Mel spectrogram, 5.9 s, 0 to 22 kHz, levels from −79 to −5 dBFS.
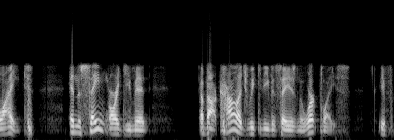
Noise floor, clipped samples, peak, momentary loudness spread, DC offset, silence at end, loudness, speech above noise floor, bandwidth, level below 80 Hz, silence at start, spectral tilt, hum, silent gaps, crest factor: -68 dBFS; under 0.1%; -2 dBFS; 13 LU; under 0.1%; 0.15 s; -20 LUFS; 48 dB; 7.4 kHz; -64 dBFS; 0 s; -7 dB/octave; none; none; 18 dB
